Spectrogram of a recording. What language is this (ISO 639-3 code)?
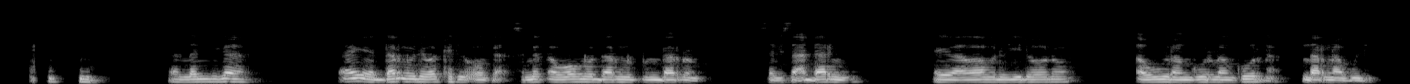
ffm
